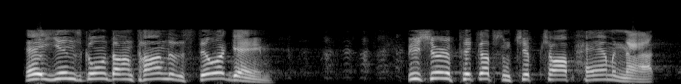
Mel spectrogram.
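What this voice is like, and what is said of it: Put-on Pittsburgh accent. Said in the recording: “we have a Pittsburgh accent ... that kind of accent”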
